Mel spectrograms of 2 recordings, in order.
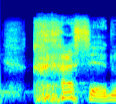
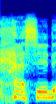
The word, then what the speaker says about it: hesed: And the word is the Hebrew word hesed. And that's how we say it. It's I think it's actually chesed, like one of those kind of things where they when they say it.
